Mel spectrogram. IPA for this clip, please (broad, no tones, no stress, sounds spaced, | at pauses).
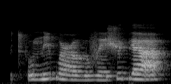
t͡sʼ u n̪ i b o ʕ o ð u v e ʃ y bʲ a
